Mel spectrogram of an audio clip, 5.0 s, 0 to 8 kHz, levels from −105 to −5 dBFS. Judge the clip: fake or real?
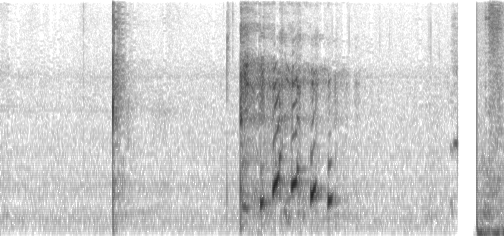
real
